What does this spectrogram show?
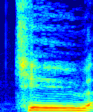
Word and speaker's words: two: as some diphthongs, which is when we have two vowel sounds in in the same syllable.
